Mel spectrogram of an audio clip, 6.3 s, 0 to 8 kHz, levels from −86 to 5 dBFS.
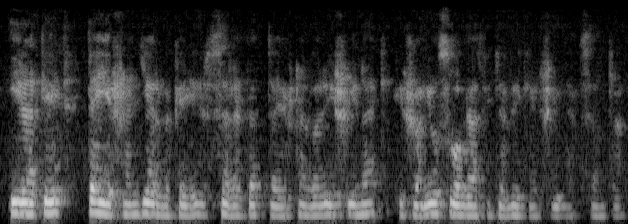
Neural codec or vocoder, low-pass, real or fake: vocoder, 22.05 kHz, 80 mel bands, WaveNeXt; 7.2 kHz; fake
